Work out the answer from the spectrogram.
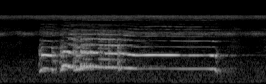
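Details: Rooster crowing in the morning in the countryside: one drawn-out, strained crow lasting nearly two seconds, holding a steady pitch before a clipped ending, over a faint background hiss.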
